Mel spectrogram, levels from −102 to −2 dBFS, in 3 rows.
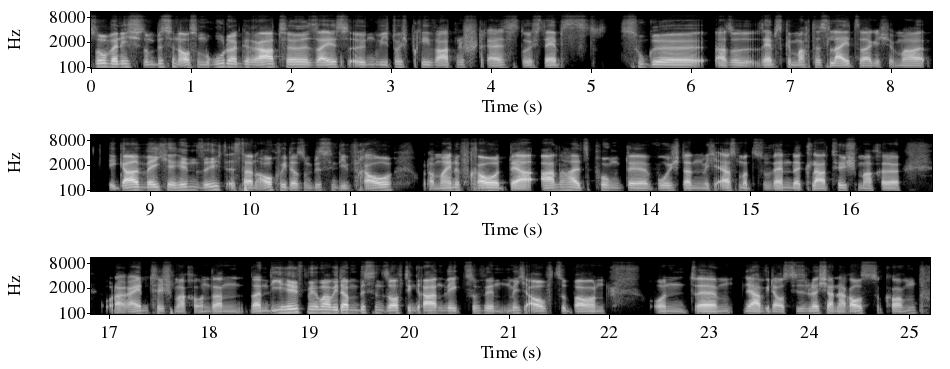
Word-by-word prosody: so, 145 +1 +1
wenn 130 -1 +4
ich 135 0 -2
so - - -9
'n 120 - -11
bisschen 140 +1 -7
aus’m 115 0 +1
Ruder 135 +3 0
gerate, 120 0 +4
sei 110 +1 +4
es 125 - -3
irgendwie 120 -1 -7
durch 125 -1 -9
privaten 115 -2 -3
Stress, 110 +2 -5
durch 105 - -8
selbst 105 +1 -5
zuge 115 -2 0
also, 105 0 -4
„selbstgemachtes 110 0 -4
Leid“, 100 +2 +2
sage 100 0 -2
ich 100 - -11
immer, 100 0 -1 0.2
egal 130 -1 +6
welche 125 0 +1
Hinsicht, 130 +3 -3
ist - - -9
dann 110 - +4
auch 125 - +2
wieder 125 -4 -2
so 115 - -15
'n 110 - -16
bisschen 120 0 -13
die 105 -2 -10
Frau 115 +6 +2 0.3
oder - - -5
meine 110 +4 0
Frau 115 +1 +5
der - - +4
Anhaltspunkt, 115 -1 0
äh, 105 -1 +1
wo 110 0 -5
ich 115 - -8
dann 105 0 -2
mich 105 - -11
erst 105 - +2
mal - - -6
zuwende, 105 +3 -3
klar 100 +1 +2
Tisch 115 0 -7
mache 100 0 -2 0.5
oder 85 +2 -2
reinen 115 +5 +2
Tisch 110 -2 -8
mache 95 0 -4
und 95 - -10
dann 100 -2 -3
dann 105 +2 +1
die 135 +4 -2
hilft 155 +2 +3
mir 145 - -2
immer 140 -1 +4
wieder 135 0 +5
'n 125 - -16
bisschen 135 -2 -8
so - - +3
auf 125 - +5
den 120 - -8
graden 115 0 +4
Weg 115 -1 -3
zu 115 - -11
finden, 110 -2 -5
mich 125 +1 -7
aufzubauen 105 -1 +1 0.4
und, 105 -5 -8
ähm, 105 0 +4
ja, 105 -2 +4
wieder - - -2
aus - - -2
diesen 105 0 -12
Löchern 105 -2 0
herauszukommen. 105 +3 -1
115 Hz, 195 wpm, -27 LUFS, 105-125 Hz, 0.5 s, egal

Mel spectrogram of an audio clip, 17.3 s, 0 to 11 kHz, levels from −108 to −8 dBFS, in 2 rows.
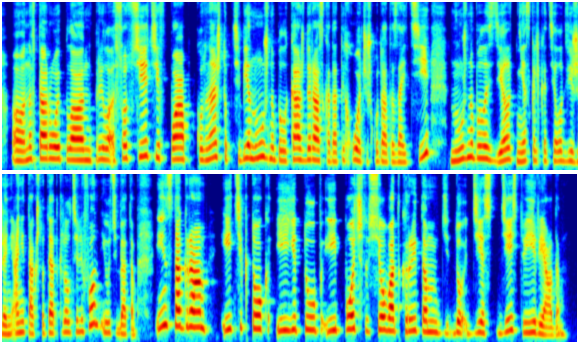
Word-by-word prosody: э, 195 -1 +1
на 230 - -2
второй 235 0 +3
план, 210 -2 +3
прило 220 0 -2
соцсети 260 +3 -2
в 250 +1 -24
папку, 225 -1 +2
знаешь, 245 +6 0
чтоб 240 -3 -10
тебе 235 +2 -2
нужно 245 -1 -1
было 200 -2 -4
каждый 220 +1 +1
раз, 205 -2 +3
когда 180 0 -5
ты 180 - -13
хочешь 195 -5 -4
куда-то 180 -1 -6
зайти, 175 - -4 0.3
нужно 230 +8 -1
было 245 -1 0
сделать 210 +2 -2
несколько 190 +1 -6
телодвижений, 185 -2 -4
а 190 - 0
не 205 +1 -3
так, 175 -3 -3
что 180 - -9
ты 195 - -2
открыла 205 +2 -4
телефон, 225 - -1
и 200 - -8
у 195 - -3
тебя 175 -3 -3
там 170 - -10 0.3
"Инстаграм" 315 -3 +7 0.2
и 265 -2 0
"ТикТок", 275 -1 +1
и 240 - -4
"Ютуб", 245 0 -1
и 240 +3 -1
почта- 265 0 +1
всё 255 +3 +2
в 240 - +4
открытом 225 -3 +2
де 185 -1 -15
до 200 +2 0
дес 190 +2 -4
действии 205 +1 -2
рядом. 155 -3 -3
220 Hz, 175 wpm, -23 LUFS, 190-245 Hz, 0.3 s, Инстаграм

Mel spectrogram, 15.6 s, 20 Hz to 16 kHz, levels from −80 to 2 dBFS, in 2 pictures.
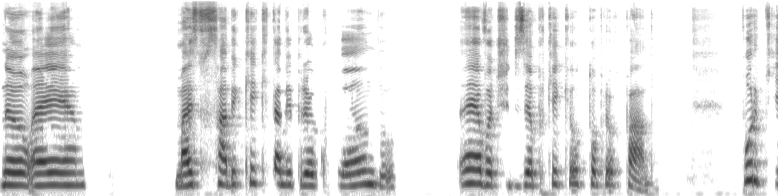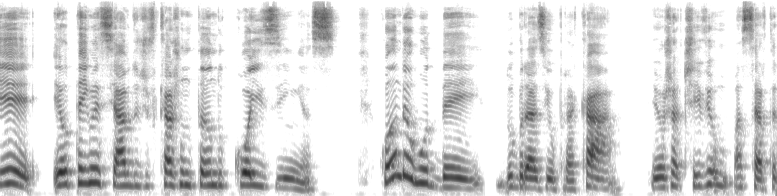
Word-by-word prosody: Não, 230 -2 +4
é. 230 0 +4 0.9
Mas 215 +2 +6
tu - - +5
sabe 240 -2 +3
que 275 +1 -5
que 255 +1 -11
tá 255 - +3
me 235 -1 -3
preocupando? 220 +1 -2 0.6
É, 255 0 +4
vou 230 -2 0
te 230 -1 -5
dizer 220 +2 +4
por 225 - -15
que 250 - -6
que 240 +2 -11
eu 255 - -2
estou 250 -1 -5
preocupada. 235 0 -5 0.9
Porque 305 0 0
eu 235 +1 +4
tenho 270 +2 +1
esse 260 -2 +3
hábito 220 0 +1
de 210 - -9
ficar 230 +3 +1
juntando 230 -1 -4
coisinhas. 180 -10 +2 0.4
Quando 370 +7 +1
eu 370 -3 +3
mudei 190 -10 -1
do 230 -3 -8
Brasil 180 -3 +1
pra 155 -2 -9
cá, 165 +1 0 0.3
eu 185 +1 -1
já 200 +2 -4
tive 210 +4 -5
uma 220 -4 -9
certa 190 -1 +2
230 Hz, 160 wpm, -24 LUFS, 210-245 Hz, 0.9 s, Mas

